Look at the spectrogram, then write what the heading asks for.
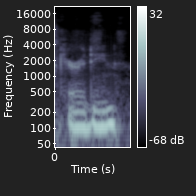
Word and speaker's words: Carradine: Carradine or Carradine. The proper pronunciation is Carradine.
